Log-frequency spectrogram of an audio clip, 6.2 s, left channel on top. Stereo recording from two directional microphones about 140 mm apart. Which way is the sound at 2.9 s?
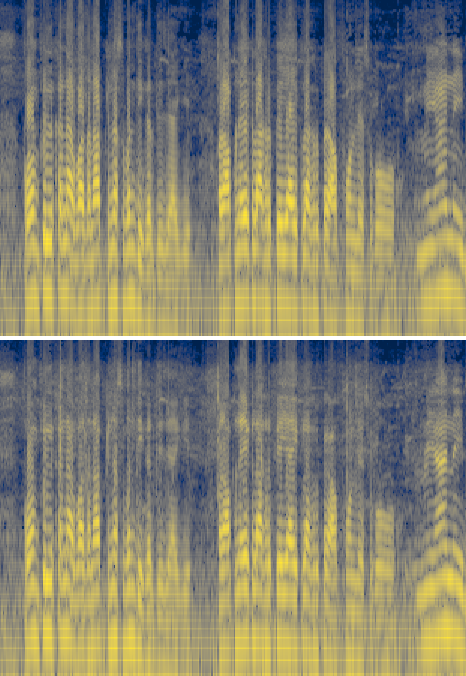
5° left (ahead or behind).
